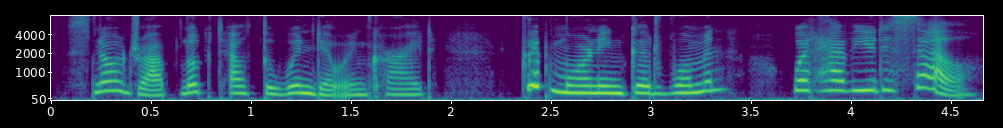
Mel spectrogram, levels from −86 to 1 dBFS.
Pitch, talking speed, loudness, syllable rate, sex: 265 Hz, 220 wpm, -18 LUFS, 5.8 syllables/s, female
